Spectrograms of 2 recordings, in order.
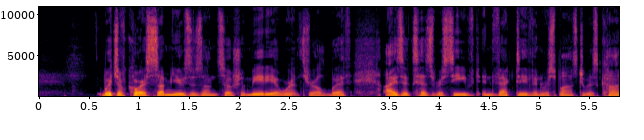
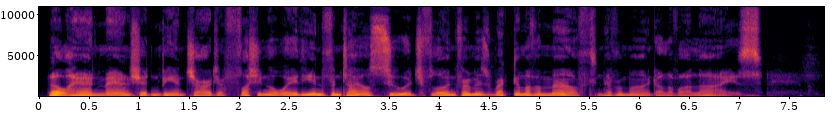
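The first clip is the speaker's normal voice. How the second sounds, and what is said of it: Jason Isaacs impression, tight-jawed accent. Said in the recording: “Should I do the accent? Let's do it. Although he's American in the show. He's still like tight lip on tight jaw like this.”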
